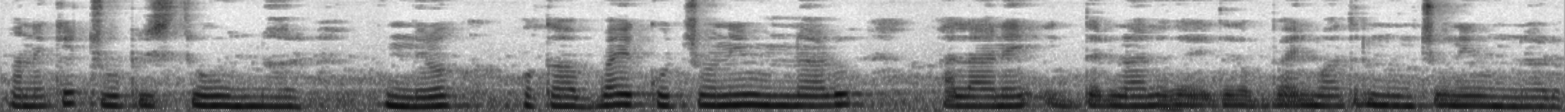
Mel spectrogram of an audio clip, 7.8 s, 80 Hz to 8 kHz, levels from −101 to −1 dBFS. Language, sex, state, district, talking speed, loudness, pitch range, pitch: Telugu, female, Andhra Pradesh, Sri Satya Sai, 115 wpm, -15 LUFS, 190-210 Hz, 205 Hz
